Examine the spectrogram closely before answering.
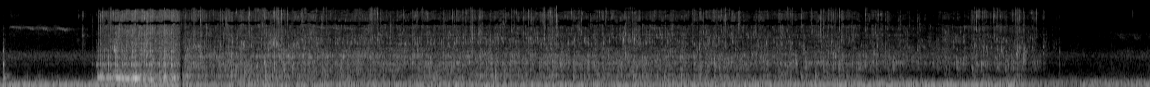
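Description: Liquid pouring in a steady stream for about nine seconds. It starts with a louder splash about a second in and stops suddenly near the end.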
